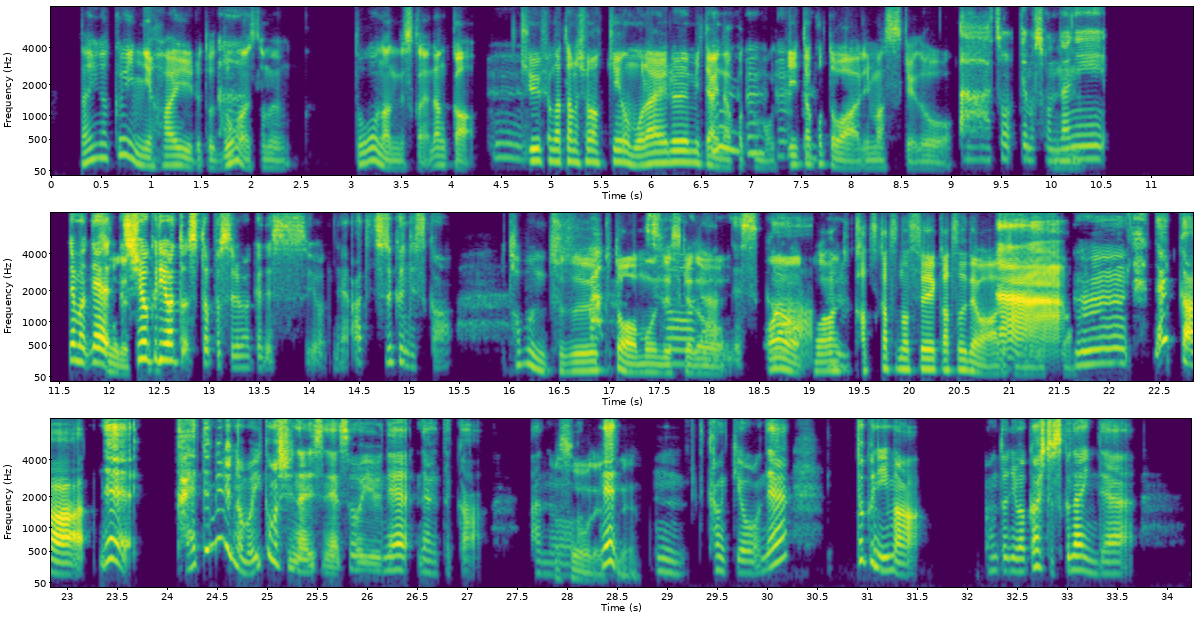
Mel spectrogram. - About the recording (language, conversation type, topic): Japanese, advice, 選択を迫られ、自分の価値観に迷っています。どうすれば整理して決断できますか？
- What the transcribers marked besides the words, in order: none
